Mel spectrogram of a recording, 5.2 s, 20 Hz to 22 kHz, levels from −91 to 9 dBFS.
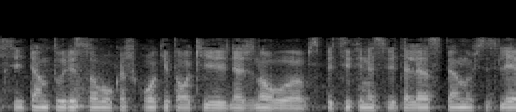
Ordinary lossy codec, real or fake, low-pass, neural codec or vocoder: MP3, 32 kbps; fake; 5.4 kHz; vocoder, 44.1 kHz, 128 mel bands every 256 samples, BigVGAN v2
